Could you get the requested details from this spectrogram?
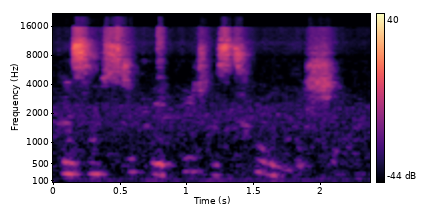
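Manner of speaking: hushed unvoiced whisper. Real, not acted. Whispering to the guys about the window. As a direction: whisper it so no one hears.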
